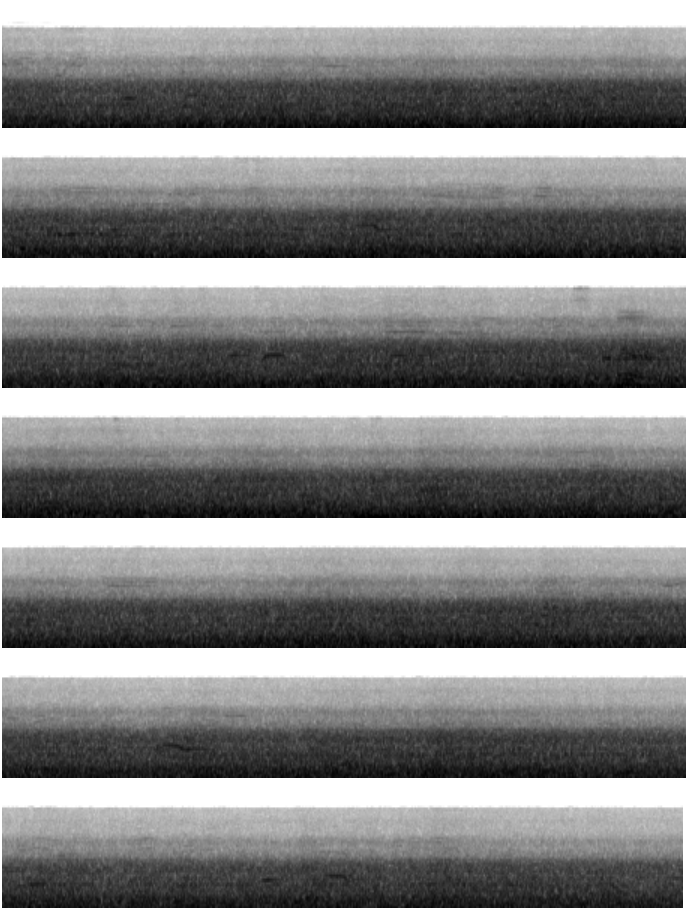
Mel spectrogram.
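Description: Steady road and engine noise inside a Toyota Tacoma pickup's cab while cruising on the highway: an even low rumble with a constant hum, unchanging throughout.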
